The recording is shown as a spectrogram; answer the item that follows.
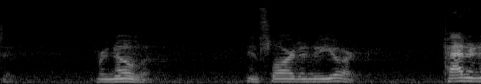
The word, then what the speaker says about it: Vernova: I mispronounced it. Vernova in Florida, New York.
